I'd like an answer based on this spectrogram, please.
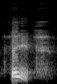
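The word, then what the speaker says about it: fete: So we can call it school celebration, which is also once again read as or pronounced as fate.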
